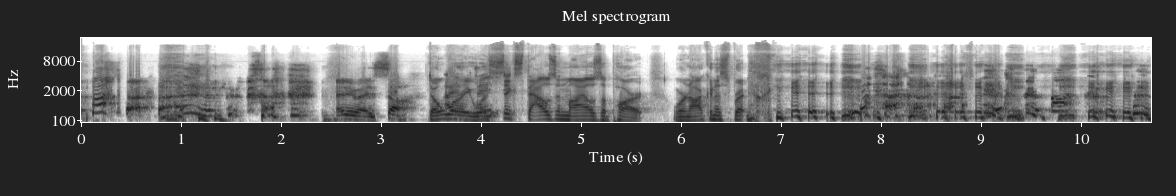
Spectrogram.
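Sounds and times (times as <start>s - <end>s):
harsh raspy throaty coughing: 0.0s - 2.4s, 7.6s - 10.6s
laughter: 0.0s - 2.5s, 6.6s - 10.6s
speech: 2.6s - 10.6s.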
